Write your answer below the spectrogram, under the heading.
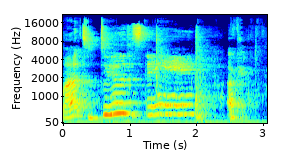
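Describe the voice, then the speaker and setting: A woman's voice carries audible room echo. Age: 20s. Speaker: beauty vlogger. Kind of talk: casual makeup tutorial chat. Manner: casual, many fillers.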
